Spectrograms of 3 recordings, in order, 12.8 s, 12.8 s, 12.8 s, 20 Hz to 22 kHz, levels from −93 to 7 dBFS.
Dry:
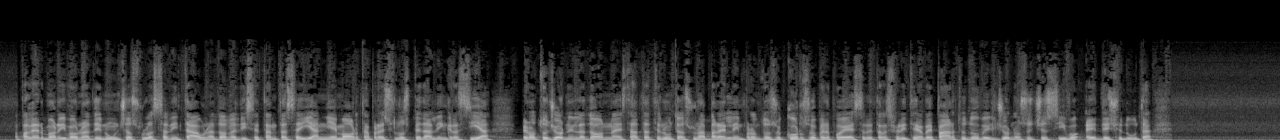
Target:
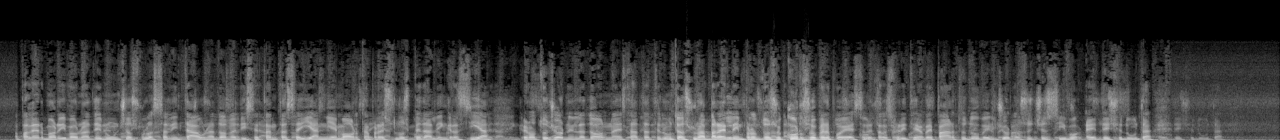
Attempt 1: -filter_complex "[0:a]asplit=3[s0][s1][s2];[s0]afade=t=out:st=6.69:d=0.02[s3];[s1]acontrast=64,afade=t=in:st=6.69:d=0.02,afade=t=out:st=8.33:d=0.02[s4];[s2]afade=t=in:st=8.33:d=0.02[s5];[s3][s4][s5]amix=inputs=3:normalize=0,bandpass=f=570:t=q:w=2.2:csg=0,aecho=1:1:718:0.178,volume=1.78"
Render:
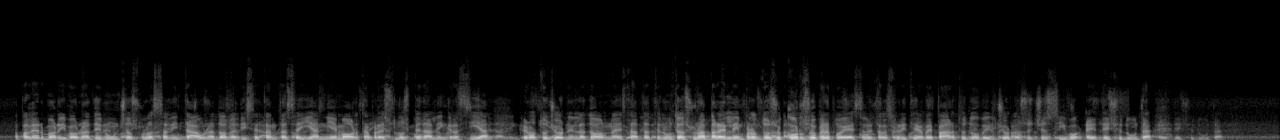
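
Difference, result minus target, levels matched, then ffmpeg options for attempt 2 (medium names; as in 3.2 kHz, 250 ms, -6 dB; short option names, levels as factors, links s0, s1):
500 Hz band +3.5 dB
-filter_complex "[0:a]asplit=3[s0][s1][s2];[s0]afade=t=out:st=6.69:d=0.02[s3];[s1]acontrast=64,afade=t=in:st=6.69:d=0.02,afade=t=out:st=8.33:d=0.02[s4];[s2]afade=t=in:st=8.33:d=0.02[s5];[s3][s4][s5]amix=inputs=3:normalize=0,aecho=1:1:718:0.178,volume=1.78"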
